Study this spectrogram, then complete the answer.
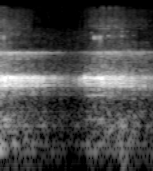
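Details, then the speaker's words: DJI Ronin-S gimbal in a quiet room giving a steady, thin high-pitched buzz that swells slightly from motor vibration; the cause is unknown, though others suggested inverted mode was entered wrongly. "vibration going on so and listen people were telling me that I didn't read the manual or whatever"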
